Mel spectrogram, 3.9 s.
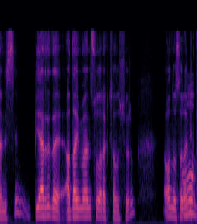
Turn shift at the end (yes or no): yes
